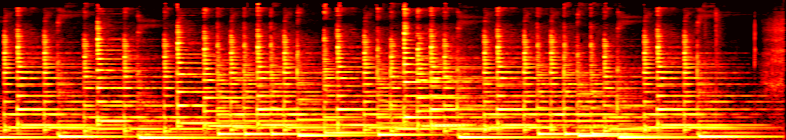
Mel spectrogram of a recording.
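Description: A harp plays a pirate-style chord progression in a chill, cave-like mood, with plucked bass notes and upper arpeggios ringing out steadily, prominent and alone.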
